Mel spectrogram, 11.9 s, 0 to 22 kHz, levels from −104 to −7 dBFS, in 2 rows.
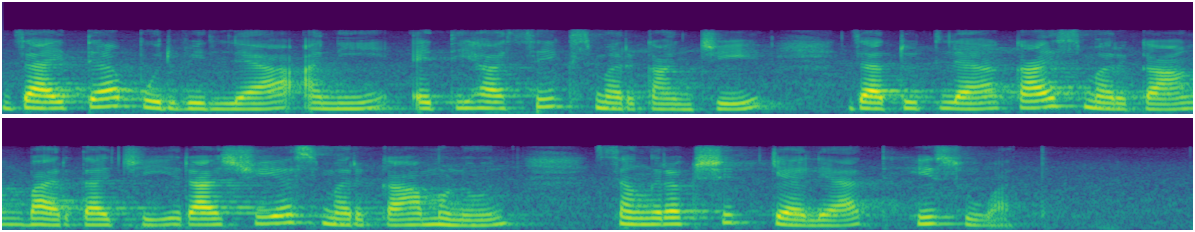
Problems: none marked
